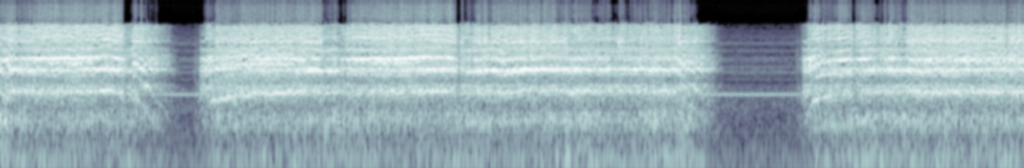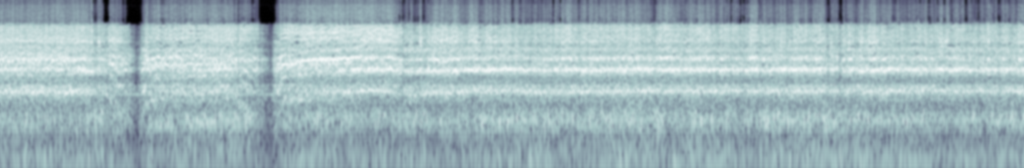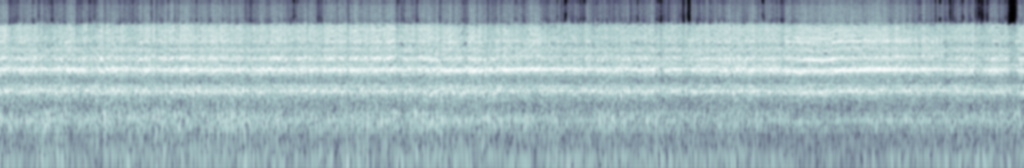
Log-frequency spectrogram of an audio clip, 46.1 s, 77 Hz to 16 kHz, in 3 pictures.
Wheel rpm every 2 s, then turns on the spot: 210, 100, 210, 220, 230, 60, 170, 210, 160, 130, 210, 230, 230, 230, 230, 230, 230, 240, 230, 230, 240, 230, 240.
none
